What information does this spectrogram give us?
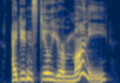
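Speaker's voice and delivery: money punched, pitch falling at the end. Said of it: "with the difference between".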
